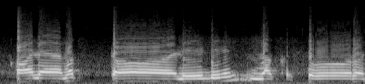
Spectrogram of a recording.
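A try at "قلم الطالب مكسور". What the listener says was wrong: Naam, sahih.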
